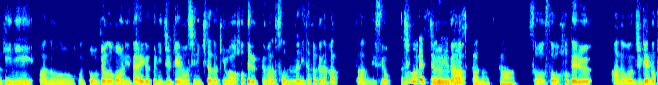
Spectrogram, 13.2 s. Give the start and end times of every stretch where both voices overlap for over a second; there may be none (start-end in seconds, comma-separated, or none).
8.0-9.3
